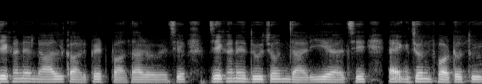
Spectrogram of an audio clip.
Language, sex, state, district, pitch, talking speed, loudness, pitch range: Bengali, male, Odisha, Malkangiri, 120 Hz, 150 wpm, -18 LUFS, 115-130 Hz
